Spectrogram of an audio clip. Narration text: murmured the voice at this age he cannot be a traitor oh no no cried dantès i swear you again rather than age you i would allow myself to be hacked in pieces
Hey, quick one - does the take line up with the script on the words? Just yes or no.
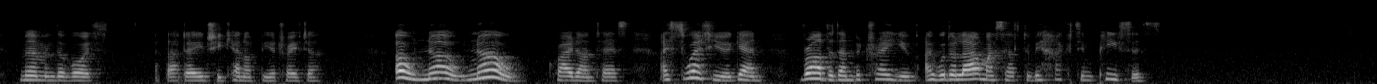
no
